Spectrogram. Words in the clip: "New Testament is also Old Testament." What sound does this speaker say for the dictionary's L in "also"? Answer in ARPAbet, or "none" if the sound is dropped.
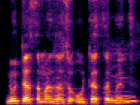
none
